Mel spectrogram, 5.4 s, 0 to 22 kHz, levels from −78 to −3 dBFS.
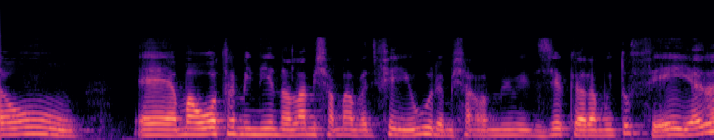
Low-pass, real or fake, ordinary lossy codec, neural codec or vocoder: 7.2 kHz; real; MP3, 64 kbps; none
